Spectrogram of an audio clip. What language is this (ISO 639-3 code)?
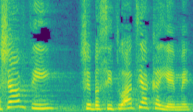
heb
